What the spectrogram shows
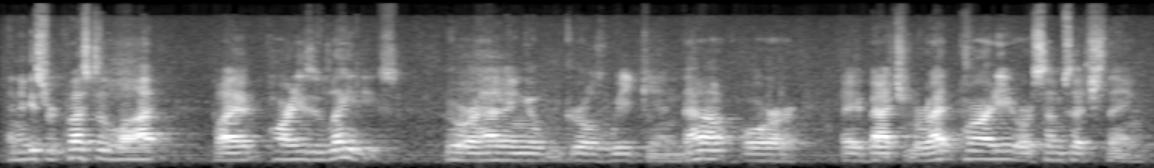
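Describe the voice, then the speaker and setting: A man's voice: mid-range voice, fairly even intonation, moderate pace, creaky, few pauses, darkish tone, far from the mic, a little hiss or hum. A man guiding a ghost tour through a hotel, telling stories in a rambling way with many fillers and restarts. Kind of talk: guided tour storytelling. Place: hotel hallway. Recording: echoey hallway, voice off-mic.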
